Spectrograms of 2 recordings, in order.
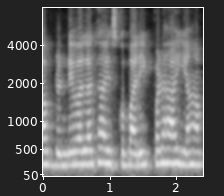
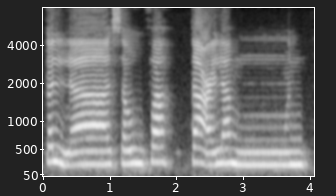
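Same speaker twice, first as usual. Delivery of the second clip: slow, drawn-out tajweed recitation; Quran recitation; much slower than usual. Shown as a demonstration. Teacher reciting the surah for children to follow, slow chanted recitation. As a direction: chant each word slowly for children to repeat.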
